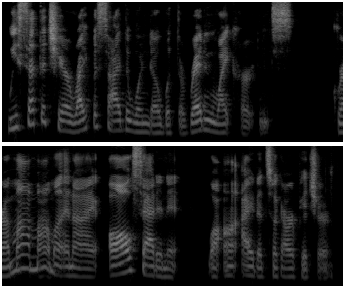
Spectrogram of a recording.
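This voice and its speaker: Low-pitched female narrator, expressive read-aloud of a picture book for young children. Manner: expressive, acts out characters' dialogue. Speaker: school principal reading a picture book aloud.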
